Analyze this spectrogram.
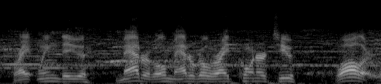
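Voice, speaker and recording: A man, with noticeable background noise. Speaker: sports play-by-play announcer. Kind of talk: radio style play-by-play. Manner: fast.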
